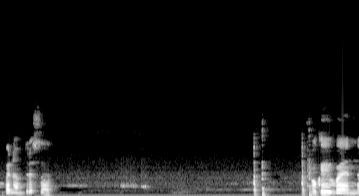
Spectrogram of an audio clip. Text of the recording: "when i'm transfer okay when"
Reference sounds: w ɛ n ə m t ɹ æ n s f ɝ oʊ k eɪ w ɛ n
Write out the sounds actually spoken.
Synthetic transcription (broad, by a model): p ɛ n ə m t ɹ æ s ɝ oʊ k eɪ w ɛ n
